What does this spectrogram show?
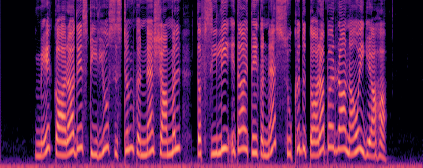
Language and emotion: Dogri, surprised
